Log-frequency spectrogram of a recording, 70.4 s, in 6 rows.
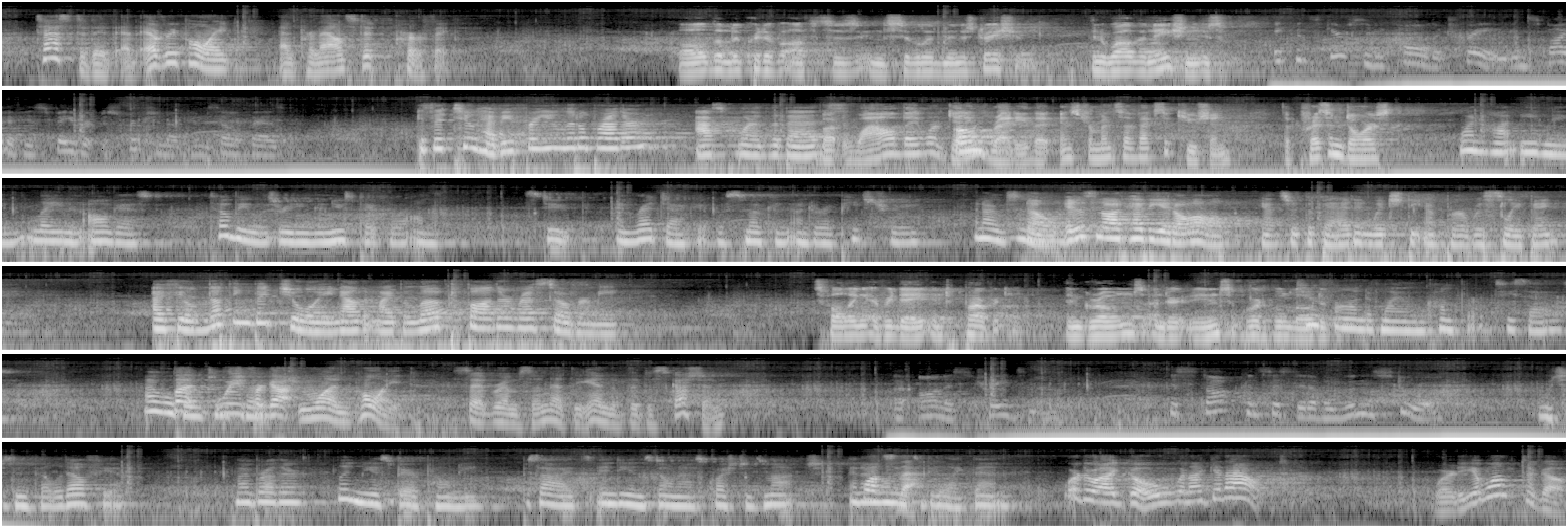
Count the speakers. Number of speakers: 6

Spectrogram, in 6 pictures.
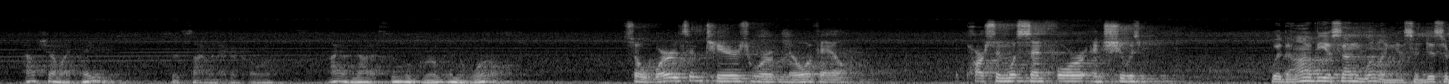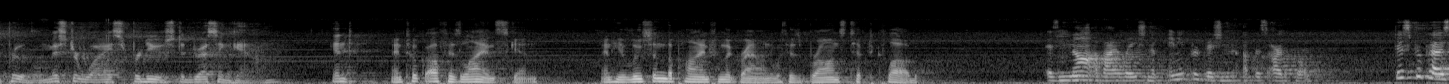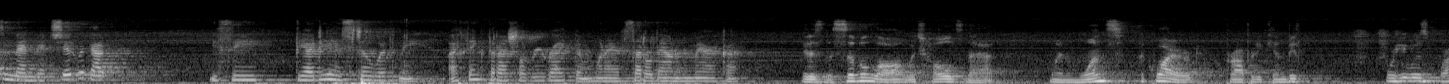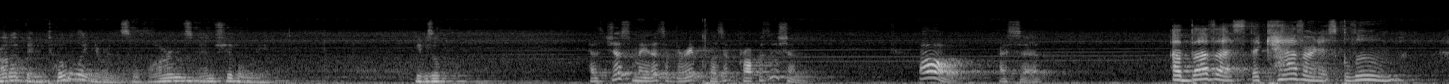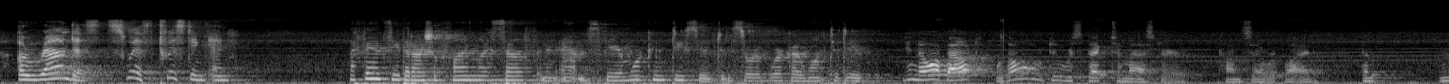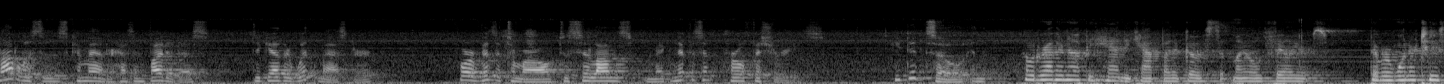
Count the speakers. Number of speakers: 10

